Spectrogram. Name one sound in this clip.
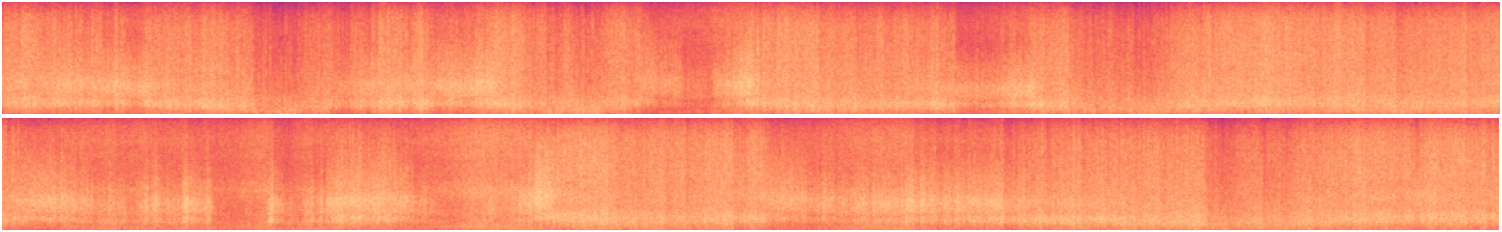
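Wind rushes loudly past a gliding aircraft, rising and falling as it turns.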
